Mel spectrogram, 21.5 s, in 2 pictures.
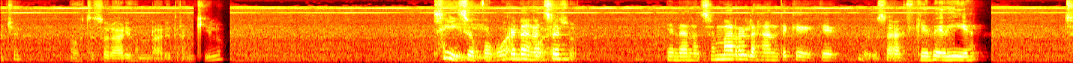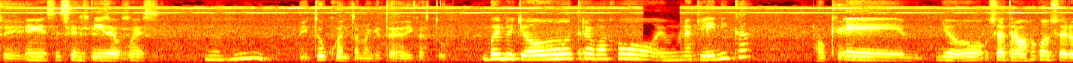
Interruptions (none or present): present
